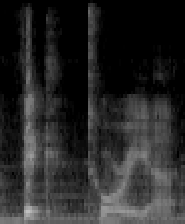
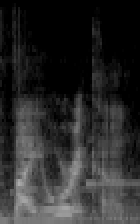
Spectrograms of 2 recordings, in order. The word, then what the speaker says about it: Viorica: Her name's not Victoria, it's Viorica, which I don't know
